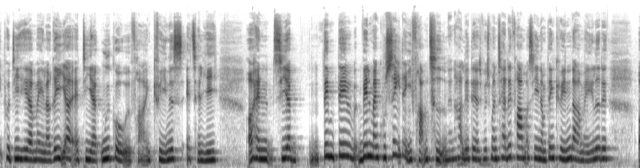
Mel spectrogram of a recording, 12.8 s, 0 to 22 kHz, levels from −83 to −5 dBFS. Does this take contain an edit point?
no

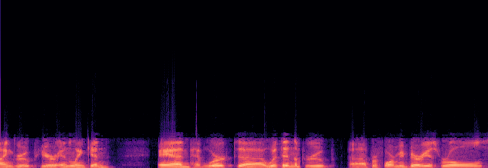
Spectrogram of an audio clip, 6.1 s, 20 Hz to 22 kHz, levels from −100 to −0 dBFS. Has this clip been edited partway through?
yes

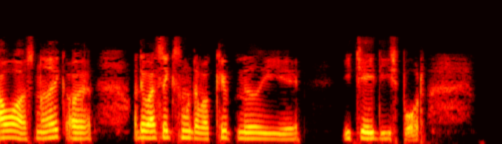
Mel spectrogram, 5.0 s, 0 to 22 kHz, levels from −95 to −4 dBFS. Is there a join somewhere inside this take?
no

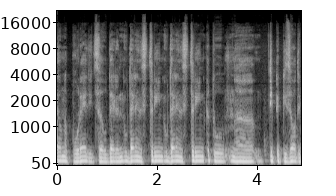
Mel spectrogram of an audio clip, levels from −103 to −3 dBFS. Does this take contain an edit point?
yes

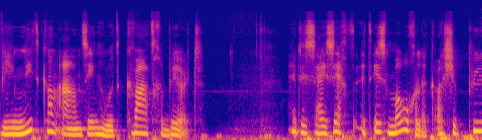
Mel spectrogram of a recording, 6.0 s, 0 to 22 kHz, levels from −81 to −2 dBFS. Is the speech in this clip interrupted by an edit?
no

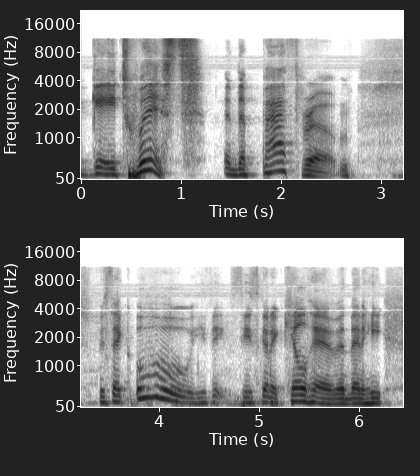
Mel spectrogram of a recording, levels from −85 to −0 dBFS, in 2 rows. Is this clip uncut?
yes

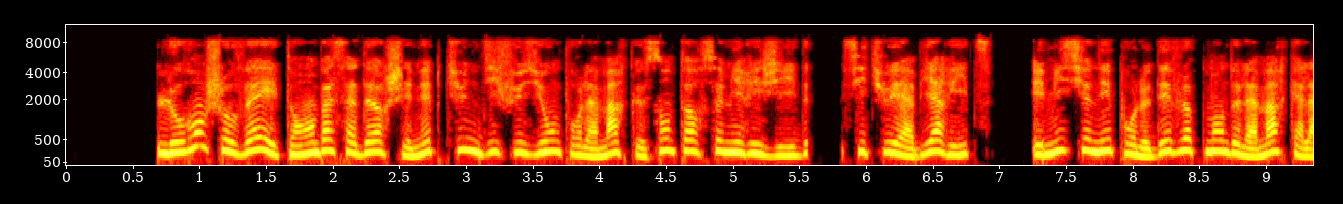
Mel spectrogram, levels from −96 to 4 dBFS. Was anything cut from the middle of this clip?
no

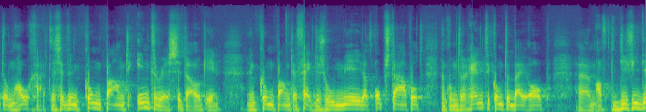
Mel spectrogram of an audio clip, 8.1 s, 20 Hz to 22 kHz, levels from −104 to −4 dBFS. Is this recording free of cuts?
yes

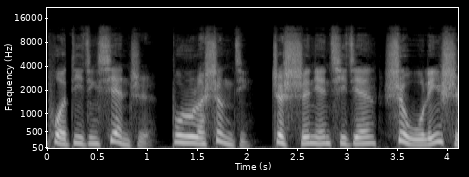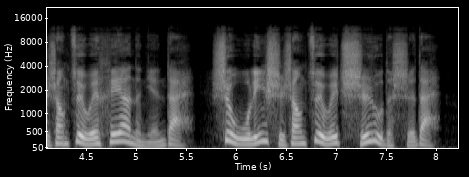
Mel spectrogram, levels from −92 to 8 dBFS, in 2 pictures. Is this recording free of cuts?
no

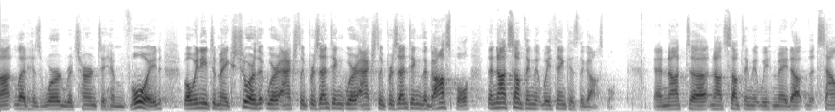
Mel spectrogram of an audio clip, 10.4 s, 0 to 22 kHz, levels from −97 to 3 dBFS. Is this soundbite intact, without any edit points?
no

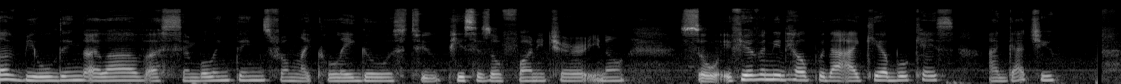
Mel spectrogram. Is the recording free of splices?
yes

